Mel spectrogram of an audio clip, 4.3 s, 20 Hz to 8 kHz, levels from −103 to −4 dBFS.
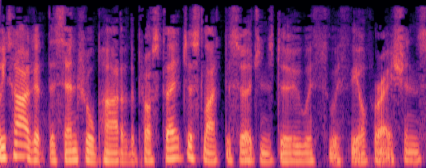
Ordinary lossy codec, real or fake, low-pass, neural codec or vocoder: MP3, 32 kbps; fake; 7.2 kHz; vocoder, 22.05 kHz, 80 mel bands, WaveNeXt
